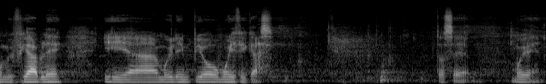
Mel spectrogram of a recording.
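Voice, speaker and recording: A halting French Canadian man speaking in a reverberant conference hall. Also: medium pitch, creaky, bright, forceful tone. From France and Canada. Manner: halting, searching for words, many restarts. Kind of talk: conference presentation.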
